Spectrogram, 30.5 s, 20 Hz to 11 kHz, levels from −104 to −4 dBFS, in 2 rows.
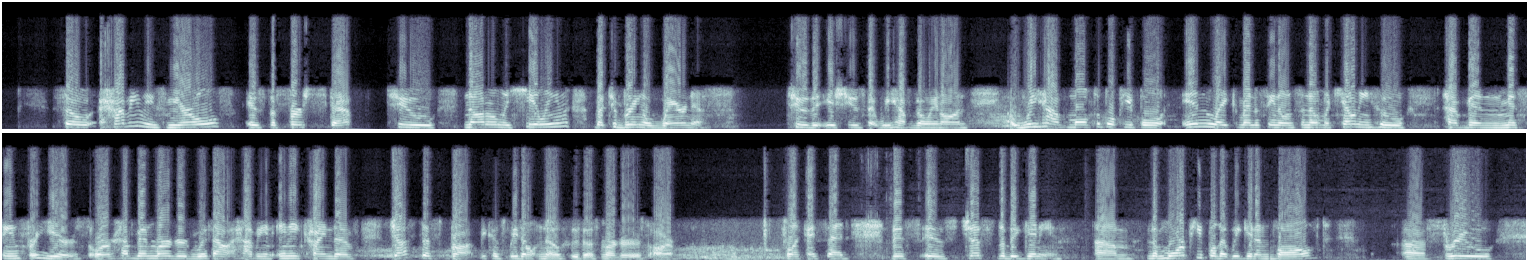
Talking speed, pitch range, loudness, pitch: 155 wpm, 185-225 Hz, -16 LUFS, 205 Hz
